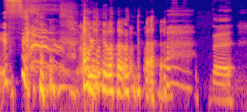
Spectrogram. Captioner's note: laughter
